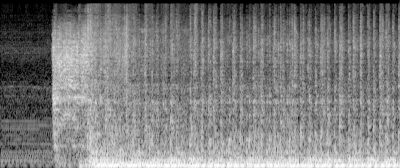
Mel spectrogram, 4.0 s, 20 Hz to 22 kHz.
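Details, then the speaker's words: Karla's Camaro V8 with mufflers, ignition timing just set: it cranks, catches at once and settles into a deep, steady, even idle rumble. A quick, clean, healthy start. "Alright, let's start it. pretty cool. Oh, it sounds so good."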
